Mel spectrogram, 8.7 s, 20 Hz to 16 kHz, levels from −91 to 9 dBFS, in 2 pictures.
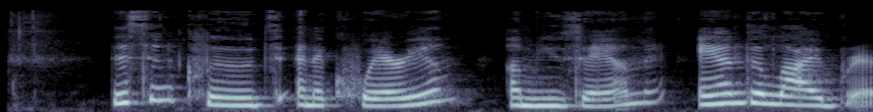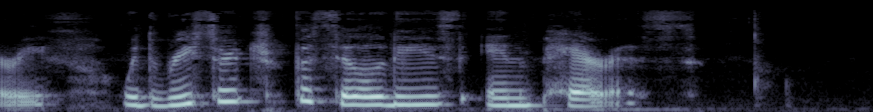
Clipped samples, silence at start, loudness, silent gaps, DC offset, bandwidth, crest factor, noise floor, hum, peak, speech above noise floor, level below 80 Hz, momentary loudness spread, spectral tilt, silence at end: under 0.1%; 0.55 s; -18 LUFS; none; under 0.1%; 11 kHz; 16 dB; -66 dBFS; none; -2 dBFS; 49 dB; -60 dBFS; 11 LU; -6 dB/octave; 1.2 s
